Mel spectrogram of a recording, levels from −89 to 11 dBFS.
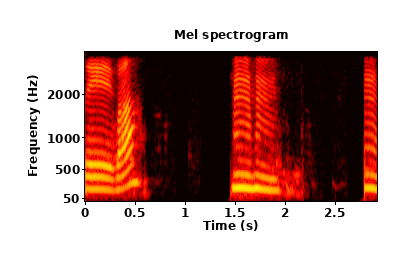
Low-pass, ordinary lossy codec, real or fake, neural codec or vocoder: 3.6 kHz; none; real; none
